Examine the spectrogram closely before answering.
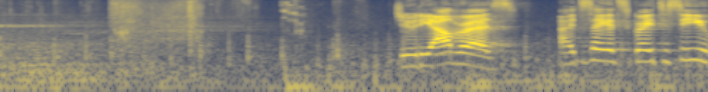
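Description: A woman's footsteps tap on a hard floor.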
